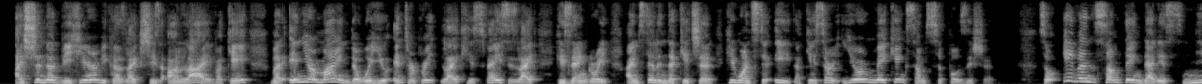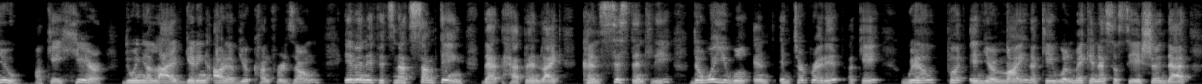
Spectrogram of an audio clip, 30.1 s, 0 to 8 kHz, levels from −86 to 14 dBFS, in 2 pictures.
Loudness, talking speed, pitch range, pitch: -18 LUFS, 170 wpm, 155-205 Hz, 180 Hz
